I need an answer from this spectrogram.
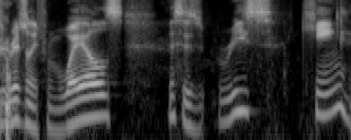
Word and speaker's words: Rhys: And again, it's making sorry to pronounce it right. It's Rhys, right?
